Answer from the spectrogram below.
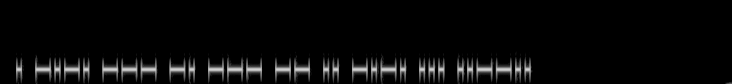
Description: Morse code, heard as a keyed tone, about 25 wpm, 700 Hz. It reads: ECONOMICS?
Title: Sentences from Top 1000 Words - Review Part 3 - 25wpm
